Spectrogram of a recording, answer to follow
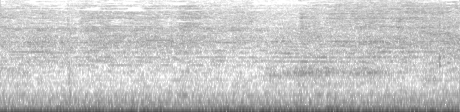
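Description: Steady low rumble inside a parked car's cabin, with faint music under it.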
